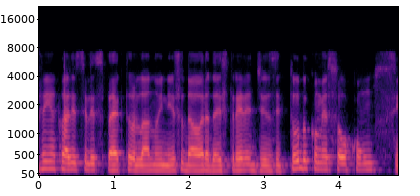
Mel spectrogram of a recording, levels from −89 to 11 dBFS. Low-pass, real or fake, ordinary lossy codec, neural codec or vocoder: 7.2 kHz; fake; Opus, 32 kbps; codec, 16 kHz, 4 kbps, X-Codec, HuBERT features, trained on balanced general audio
